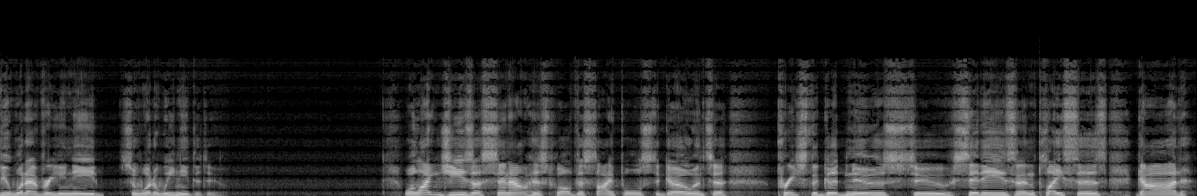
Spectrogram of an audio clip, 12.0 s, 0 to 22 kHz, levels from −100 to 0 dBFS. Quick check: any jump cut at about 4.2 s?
no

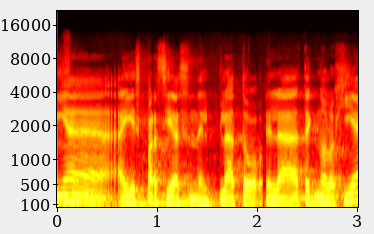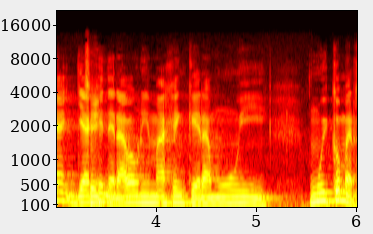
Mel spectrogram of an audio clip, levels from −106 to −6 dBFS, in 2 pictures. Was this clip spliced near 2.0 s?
yes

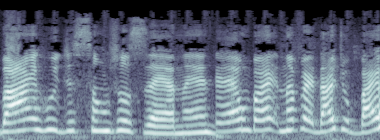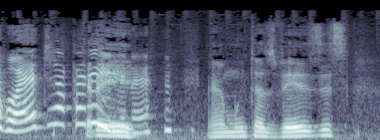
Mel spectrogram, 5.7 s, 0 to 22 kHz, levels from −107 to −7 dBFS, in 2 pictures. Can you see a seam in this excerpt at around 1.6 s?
yes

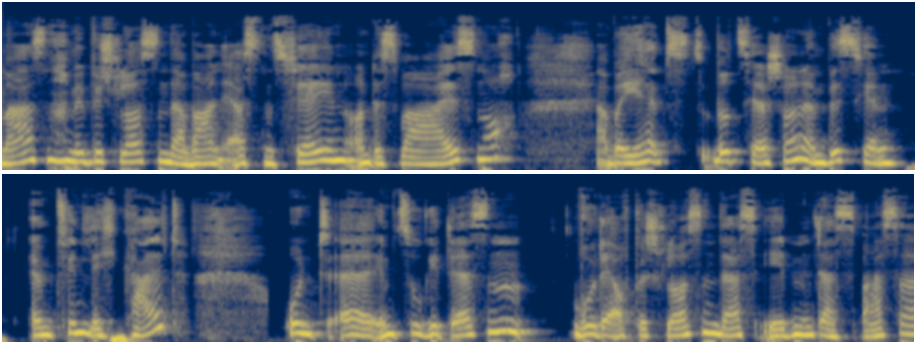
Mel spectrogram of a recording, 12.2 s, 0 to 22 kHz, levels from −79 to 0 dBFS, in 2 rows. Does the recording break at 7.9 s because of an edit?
yes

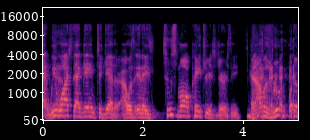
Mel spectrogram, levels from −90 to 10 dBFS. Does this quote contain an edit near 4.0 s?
yes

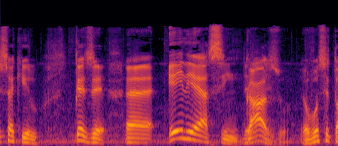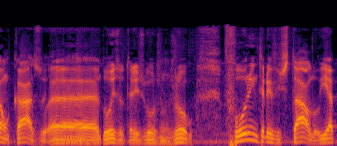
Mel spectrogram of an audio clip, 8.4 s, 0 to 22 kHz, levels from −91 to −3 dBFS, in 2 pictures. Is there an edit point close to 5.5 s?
yes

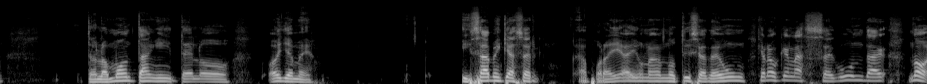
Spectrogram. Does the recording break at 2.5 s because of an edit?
no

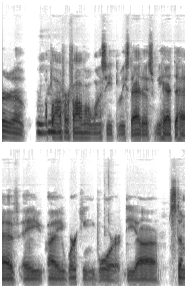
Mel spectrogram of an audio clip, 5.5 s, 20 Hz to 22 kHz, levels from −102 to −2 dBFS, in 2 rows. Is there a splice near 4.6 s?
yes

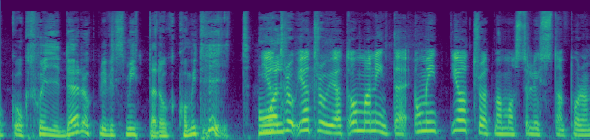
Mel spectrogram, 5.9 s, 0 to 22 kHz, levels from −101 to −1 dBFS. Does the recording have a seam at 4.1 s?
no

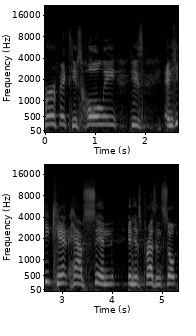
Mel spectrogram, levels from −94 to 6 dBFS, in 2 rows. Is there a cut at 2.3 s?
yes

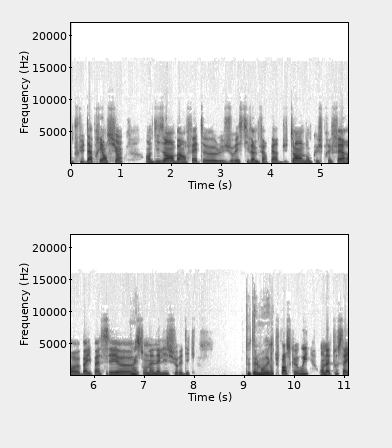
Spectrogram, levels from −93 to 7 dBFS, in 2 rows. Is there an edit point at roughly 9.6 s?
yes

